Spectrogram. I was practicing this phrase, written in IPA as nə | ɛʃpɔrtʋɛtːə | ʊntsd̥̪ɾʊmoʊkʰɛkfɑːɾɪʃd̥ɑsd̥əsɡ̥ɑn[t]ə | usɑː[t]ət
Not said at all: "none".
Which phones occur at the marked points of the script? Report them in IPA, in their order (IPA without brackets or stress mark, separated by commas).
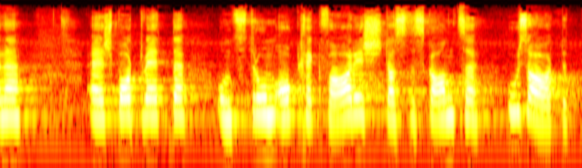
t͡s, t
